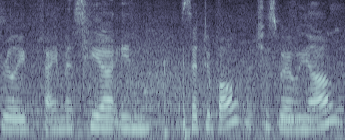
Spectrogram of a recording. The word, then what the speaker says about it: Setúbal: Hey guys, so update, we've made it to Setúbal. Is that how you pronounce it? Pretty close. Setúbal.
